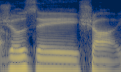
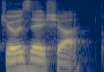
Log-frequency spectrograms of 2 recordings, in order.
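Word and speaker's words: José Sá: Shaw, it is Jose Shaw. No. – Jose Shaw, yeah. Jose Shaw. – Yeah, Jose Shaw. Portuguese, weird language.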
